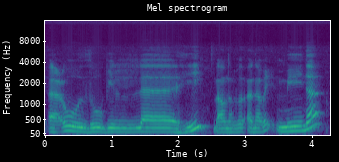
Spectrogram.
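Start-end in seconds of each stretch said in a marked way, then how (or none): 0.0-2.4 "A'udhu billahi" drawn out, ain in the throat; slow recitation. Shown as a demonstration. Teacher to students, "A'udhu billahi" slow and drawn out. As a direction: stretch "A'udhu billahi" slowly.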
